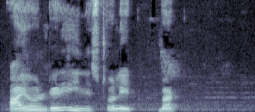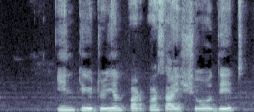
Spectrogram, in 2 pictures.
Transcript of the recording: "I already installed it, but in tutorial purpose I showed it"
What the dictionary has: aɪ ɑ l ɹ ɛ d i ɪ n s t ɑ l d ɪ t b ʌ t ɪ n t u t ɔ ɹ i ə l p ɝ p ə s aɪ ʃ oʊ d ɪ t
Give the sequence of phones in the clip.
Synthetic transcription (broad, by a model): aɪ ɑ l ɹ ɛ d i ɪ n s t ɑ l ɪ t b ʌ t ɪ n t u t ɔ ɹ i ə l p ɝ p ə s aɪ ʃ oʊ d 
